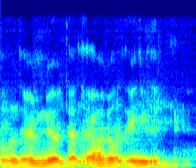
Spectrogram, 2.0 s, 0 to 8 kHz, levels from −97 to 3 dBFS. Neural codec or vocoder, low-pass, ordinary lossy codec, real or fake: autoencoder, 22.05 kHz, a latent of 192 numbers a frame, VITS, trained on one speaker; 7.2 kHz; none; fake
